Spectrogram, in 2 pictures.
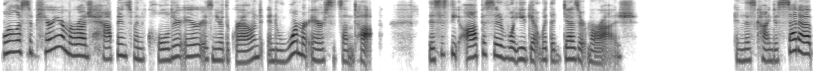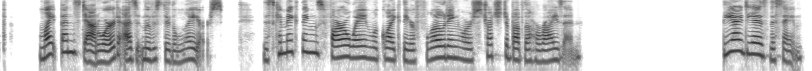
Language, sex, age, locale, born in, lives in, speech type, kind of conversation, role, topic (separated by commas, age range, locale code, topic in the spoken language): English, female, 25-29, en-US, United States, United States, read, expert-assistant, expert, What causes mirages to appear in the desert?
